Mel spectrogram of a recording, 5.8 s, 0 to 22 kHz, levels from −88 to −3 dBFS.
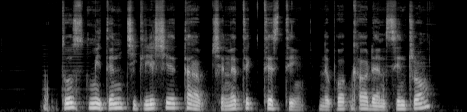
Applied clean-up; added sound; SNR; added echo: neural mask model DeepFilterNet 3.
